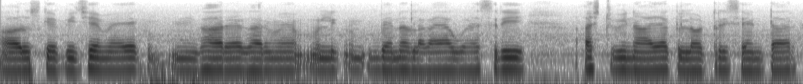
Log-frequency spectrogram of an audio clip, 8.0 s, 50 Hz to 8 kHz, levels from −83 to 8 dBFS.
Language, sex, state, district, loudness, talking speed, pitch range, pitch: Hindi, male, Jharkhand, Deoghar, -16 LUFS, 155 wpm, 115-120 Hz, 120 Hz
